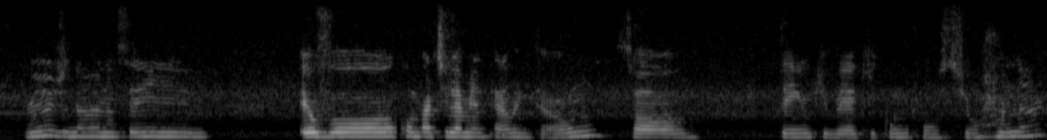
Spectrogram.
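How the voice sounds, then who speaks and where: Dark, mellow speech, monotone and flat, at a fairly slow pace with long, frequent pauses. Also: woman, fairly high pitch for a woman. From Rio Grande do Sul, Brazil (Lajeado). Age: 20s. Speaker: former exchange student. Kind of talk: presentation.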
